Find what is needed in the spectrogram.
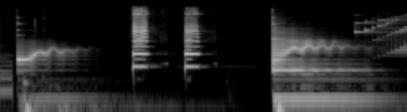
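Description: Cartoon-style outro jingle of sound effects: a springy boing whose pitch wobbles upward and fades, two short pitched toots, a second boing, then a run of chime notes stepping upward near the end.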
